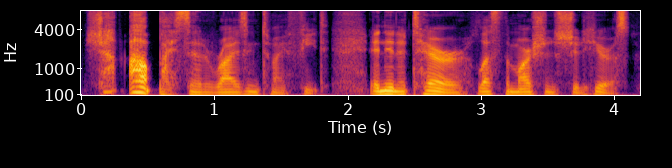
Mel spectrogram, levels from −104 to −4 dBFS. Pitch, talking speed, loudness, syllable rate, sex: 95 Hz, 260 wpm, -22 LUFS, 5.8 syllables/s, male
